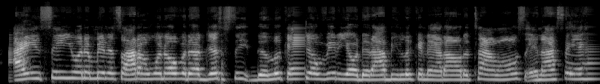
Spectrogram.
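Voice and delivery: ordinary delivery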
